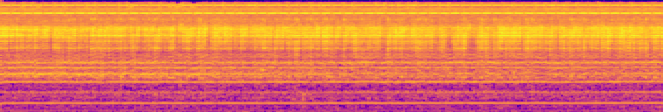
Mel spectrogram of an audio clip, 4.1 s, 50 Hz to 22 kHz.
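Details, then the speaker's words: Constant steady tone with fainter higher overtones from a 1967 Heathkit Electronic Projects Kit AM transmitter build; the noise persisted with the circuit disconnected, showing the bench power supply was producing the hum. "discovered something new the single wire power supply okay so my supply is simply putting out this noise here duh okay the whole time we've been listening to my virus"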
